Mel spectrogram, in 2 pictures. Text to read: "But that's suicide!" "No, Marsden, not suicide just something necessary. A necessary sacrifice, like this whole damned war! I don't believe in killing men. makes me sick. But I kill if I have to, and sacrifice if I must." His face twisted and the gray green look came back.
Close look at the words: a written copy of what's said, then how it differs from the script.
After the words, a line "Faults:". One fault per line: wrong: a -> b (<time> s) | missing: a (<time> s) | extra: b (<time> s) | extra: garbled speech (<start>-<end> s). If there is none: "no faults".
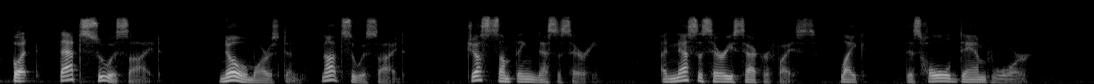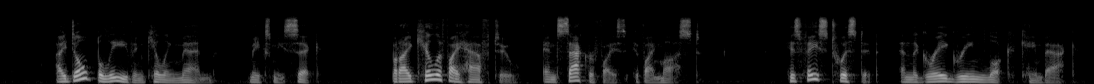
"But that's suicide!" "No, Marsden, not suicide just something necessary. A necessary sacrifice, like this whole damned war! I don't believe in killing men. makes me sick. But I kill if I have to, and sacrifice if I must." His face twisted and the gray green look came back.
Faults:
no faults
